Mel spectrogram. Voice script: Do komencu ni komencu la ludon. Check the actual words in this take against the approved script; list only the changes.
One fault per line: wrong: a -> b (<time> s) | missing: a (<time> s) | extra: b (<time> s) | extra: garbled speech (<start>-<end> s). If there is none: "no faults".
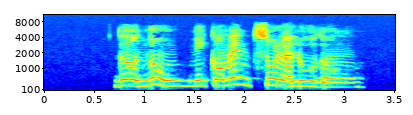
wrong: komencu -> nun (1.0 s)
